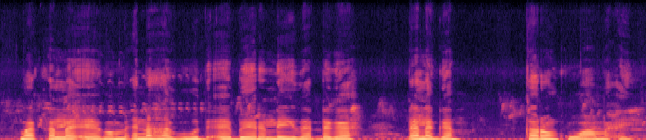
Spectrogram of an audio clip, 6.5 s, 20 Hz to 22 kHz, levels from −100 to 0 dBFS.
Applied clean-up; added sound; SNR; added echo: none; none; none; none.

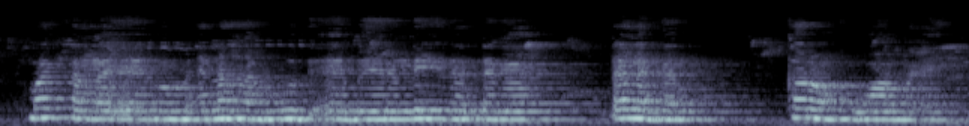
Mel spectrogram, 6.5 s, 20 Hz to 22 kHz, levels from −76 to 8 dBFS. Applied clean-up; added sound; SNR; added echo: none; none; none; reverberation time 0.9 s.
